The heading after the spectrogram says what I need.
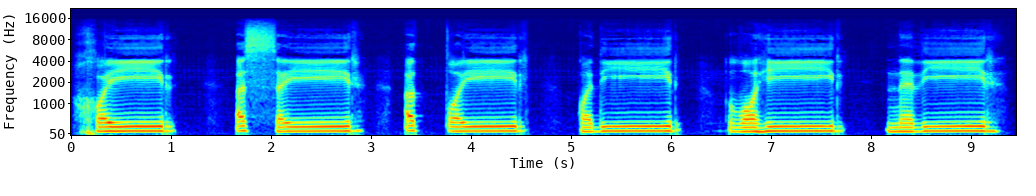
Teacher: را کو اب ہر حال میں باریک ہی پڑھا جائے گا، اس لیے کہ یا دو کسروں کے قائم مقام ہے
